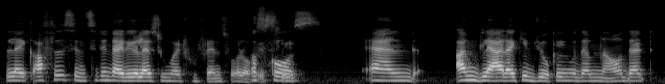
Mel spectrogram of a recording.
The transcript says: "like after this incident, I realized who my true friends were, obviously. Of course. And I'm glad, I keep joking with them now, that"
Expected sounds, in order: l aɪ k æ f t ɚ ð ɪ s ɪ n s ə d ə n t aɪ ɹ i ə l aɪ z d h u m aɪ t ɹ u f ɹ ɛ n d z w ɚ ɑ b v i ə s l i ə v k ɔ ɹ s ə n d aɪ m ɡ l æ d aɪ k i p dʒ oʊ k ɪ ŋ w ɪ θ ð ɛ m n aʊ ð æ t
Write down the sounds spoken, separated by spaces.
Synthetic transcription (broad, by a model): l aɪ k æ f t ɚ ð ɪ s ɪ n s ə d ə n t aɪ ɹ i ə l aɪ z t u m aɪ t u f ɹ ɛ n d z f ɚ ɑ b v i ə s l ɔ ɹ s ə n d aɪ m ɡ l æ d aɪ k i p dʒ oʊ k ɪ ŋ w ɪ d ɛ m n aʊ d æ t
